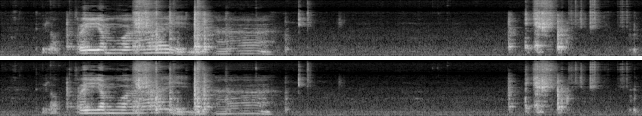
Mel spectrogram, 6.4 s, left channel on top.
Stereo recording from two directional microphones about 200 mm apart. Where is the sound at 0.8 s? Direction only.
35° left (ahead or behind).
